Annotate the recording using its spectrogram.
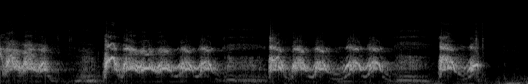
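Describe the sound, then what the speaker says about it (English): A miniature schnauzer barks in a quick series of sharp, close yaps and short growly bursts, grouped in several rapid runs with brief pauses between. "Play the authentic miniature schnauzer."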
